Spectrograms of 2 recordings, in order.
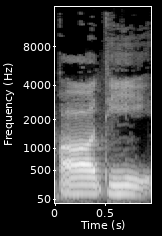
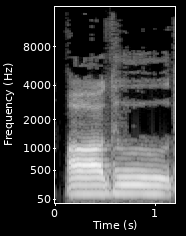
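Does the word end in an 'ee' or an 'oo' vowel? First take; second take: ee; oo. First: The word ends in an 'ee' vowel. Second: The word ends in an 'oo' vowel. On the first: The speaker calls it right. "maka dia tetap dibaca qadhi" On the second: The speaker calls it wrong. "tidak bisa dibaca qadhu"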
